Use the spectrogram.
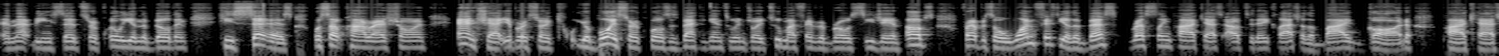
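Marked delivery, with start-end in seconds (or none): none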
